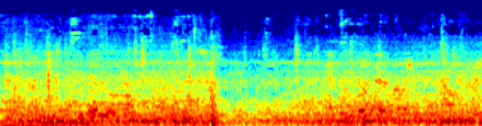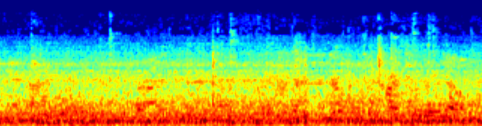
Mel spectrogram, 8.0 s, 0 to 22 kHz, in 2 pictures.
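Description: Boeing 777 cabin at the gate: a steady hum under indistinct passenger chatter, with one sharp thump just under two seconds in.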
